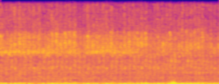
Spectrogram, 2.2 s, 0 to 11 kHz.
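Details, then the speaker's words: Classic Mini just fitted with a larger carburettor replacing the HIF44 SU, adjustments untouched, first start: steady, even idle with a smooth low burble, no misses, knocks or hunting; normal idle. "Can't believe it's worked so well. Straight off the bat. I've not even touched any of the adjustments or anything."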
